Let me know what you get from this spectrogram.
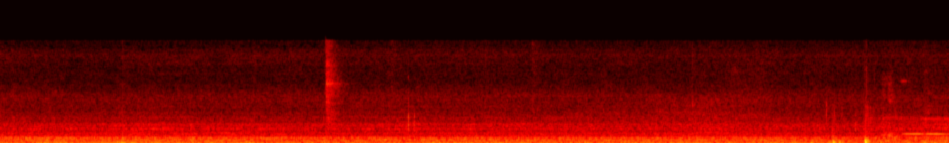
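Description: Hankyu electric commuter train running along the track, heard from inside the front car: a steady rumble of wheels and running gear. Two sharp knocks come near the end.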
